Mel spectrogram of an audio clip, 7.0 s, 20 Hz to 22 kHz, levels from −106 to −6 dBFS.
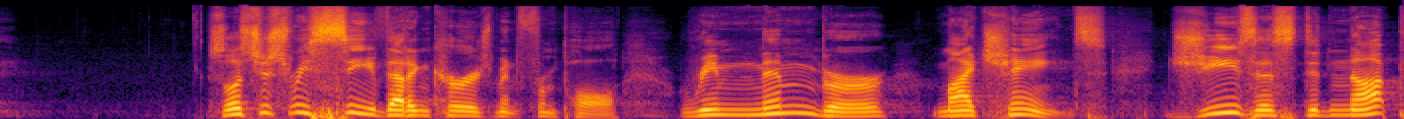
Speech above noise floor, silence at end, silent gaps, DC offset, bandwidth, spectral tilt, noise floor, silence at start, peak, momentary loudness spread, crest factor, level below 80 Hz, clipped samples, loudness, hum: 52 dB; 0.1 s; none; under 0.1%; 18 kHz; -3.5 dB/octave; -74 dBFS; 1.05 s; -2 dBFS; 14 LU; 20 dB; -54 dBFS; under 0.1%; -22 LUFS; none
